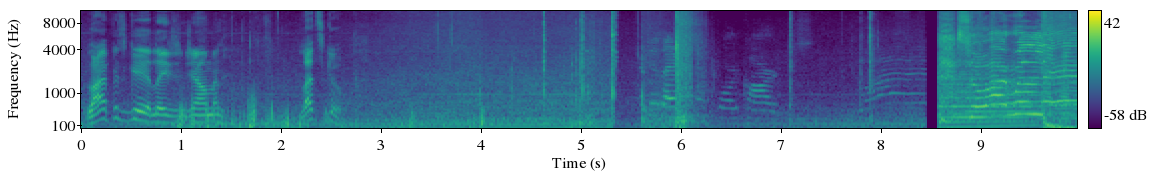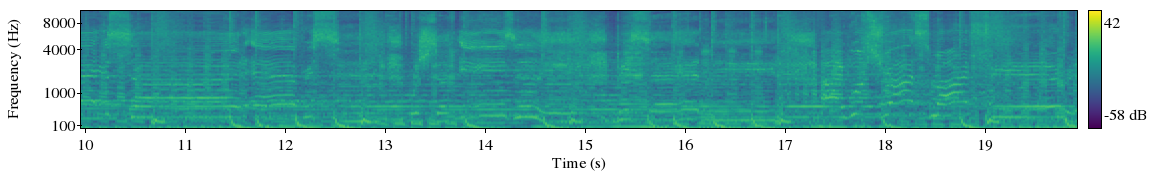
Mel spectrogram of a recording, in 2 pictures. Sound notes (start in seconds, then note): 6.1 door clicks shut; 6.1 theme music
